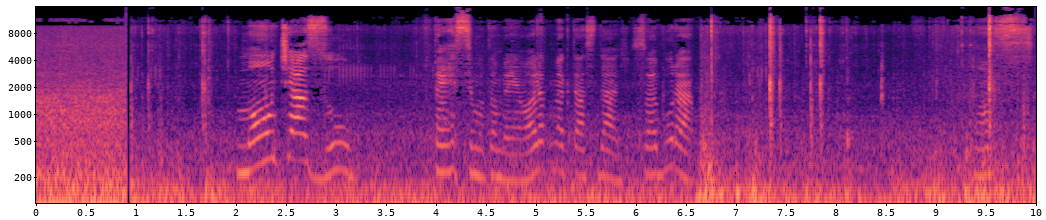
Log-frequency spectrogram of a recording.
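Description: A car rolls slowly over a bumpy dirt road with a low engine hum.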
